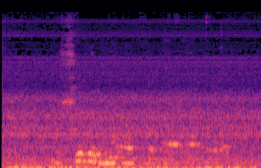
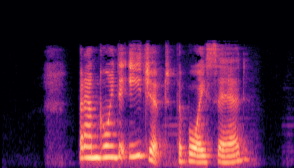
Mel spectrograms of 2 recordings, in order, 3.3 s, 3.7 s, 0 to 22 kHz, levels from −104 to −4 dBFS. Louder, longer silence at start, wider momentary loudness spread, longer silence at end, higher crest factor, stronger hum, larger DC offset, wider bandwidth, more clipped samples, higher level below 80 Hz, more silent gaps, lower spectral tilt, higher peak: second, -33 LUFS vs -18 LUFS; second, 0 s vs 1 s; first, 13 LU vs 9 LU; second, 0 s vs 0.55 s; about the same, 16 dB vs 16 dB; neither; neither; first, 14.5 kHz vs 7.8 kHz; neither; first, -40 dBFS vs -64 dBFS; neither; first, -8 dB/octave vs -5.5 dB/octave; second, -16 dBFS vs -4 dBFS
